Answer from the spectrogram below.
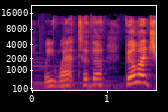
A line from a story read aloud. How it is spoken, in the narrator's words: cried Jean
